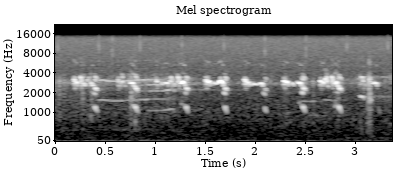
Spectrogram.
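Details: Family conflict at the Big Bear bald eagle nest, picked up by a live camera: quick high chirping notes in short clusters, about two to three per second, each followed by a brief lower drop.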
